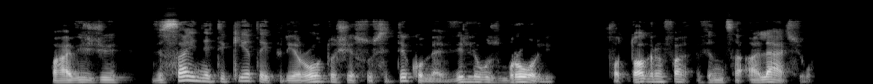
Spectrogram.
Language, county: Lithuanian, Kaunas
